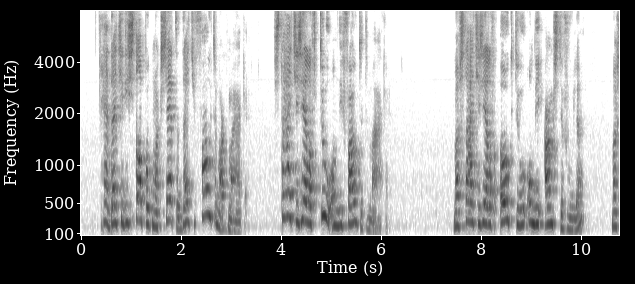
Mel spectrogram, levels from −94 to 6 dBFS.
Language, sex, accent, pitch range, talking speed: Dutch, female, Dutch, 205-260 Hz, 180 wpm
